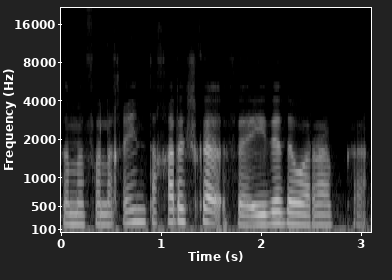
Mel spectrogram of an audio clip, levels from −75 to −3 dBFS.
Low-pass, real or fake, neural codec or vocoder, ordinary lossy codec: none; real; none; none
